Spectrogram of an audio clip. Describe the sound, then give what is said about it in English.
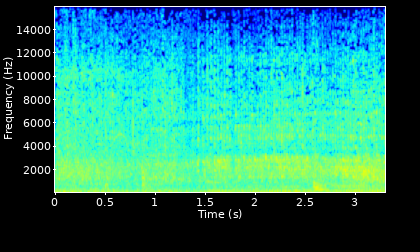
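A truck approaching on a highway a short distance from a house rumbles steadily at moderate volume, a broad, continuous drone with a low hum that grows slightly louder toward the end, with no voices. “He turns to see a truck approaching on the highway a short distance from the house.”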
